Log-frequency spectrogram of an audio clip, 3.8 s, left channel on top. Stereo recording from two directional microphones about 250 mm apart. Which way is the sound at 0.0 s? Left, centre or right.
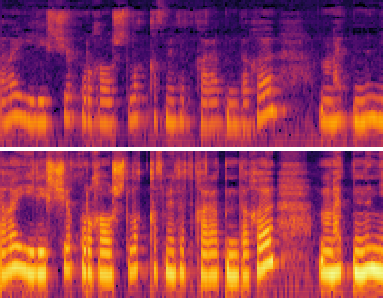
Right.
